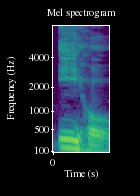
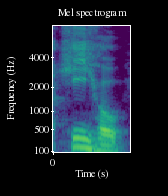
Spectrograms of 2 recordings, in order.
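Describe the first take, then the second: First: Hijo said ee-ho; silent H. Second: He-ho with English H at the start; sounded H. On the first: Teacher giving the correct word for son, "Hijo" with silent H. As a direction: start "Hijo" straight on the ee. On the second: Teacher showing the mistake, "he-ho" with sounded first H. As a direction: breathe both H sounds in "he-ho". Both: Shown as a demonstration. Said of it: "It's not he-ho".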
